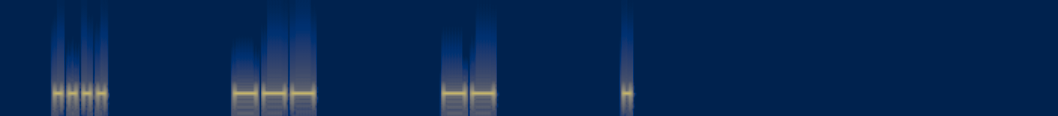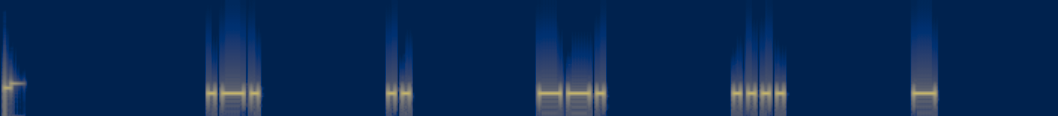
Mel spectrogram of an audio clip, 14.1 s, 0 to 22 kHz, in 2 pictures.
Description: Morse code, heard as a keyed tone, about 25 wpm, spaced as for 9 wpm, 700 Hz. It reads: HOME RIGHT
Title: 6x Character Spacing - Top 200 Words - 25wpm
